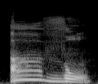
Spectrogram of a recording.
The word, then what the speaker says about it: avons: Then nous avons. Final S not pronounced.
